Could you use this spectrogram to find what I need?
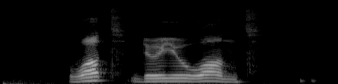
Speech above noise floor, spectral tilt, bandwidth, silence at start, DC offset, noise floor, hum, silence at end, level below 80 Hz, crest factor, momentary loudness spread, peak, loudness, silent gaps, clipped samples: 39 dB; -6 dB/octave; 15 kHz; 0.7 s; under 0.1%; -69 dBFS; none; 0.85 s; -72 dBFS; 22 dB; 19 LU; -10 dBFS; -29 LUFS; none; under 0.1%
